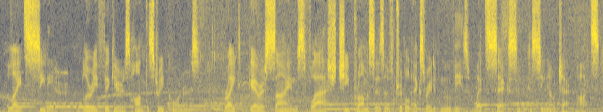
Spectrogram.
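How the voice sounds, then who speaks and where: An extremely deep male voice for a cold, obsessive killer, acted by a man, telling his own horror story. He is deliberate and brooding, gloating with quiet menace over clear background music. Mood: disdainful. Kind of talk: first-person horror audio drama narration. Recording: music bed under the voice.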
